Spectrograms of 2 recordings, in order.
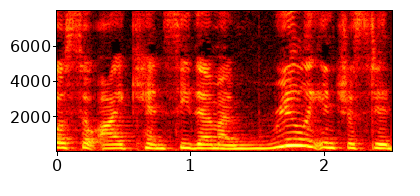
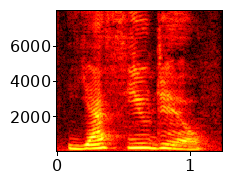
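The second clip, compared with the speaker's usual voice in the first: ordinary talk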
